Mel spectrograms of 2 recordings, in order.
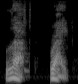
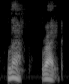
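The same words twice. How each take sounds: The two takes are said the same way.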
